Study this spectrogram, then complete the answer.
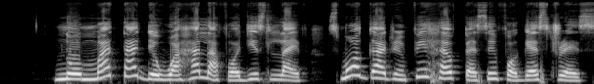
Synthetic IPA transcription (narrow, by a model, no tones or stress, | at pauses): nomatadewaɦalafɔdislaɪf | smɔlɡadɹĩnfilhɛlp̚pɛsĩnfɔɡɛtstɹɛs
